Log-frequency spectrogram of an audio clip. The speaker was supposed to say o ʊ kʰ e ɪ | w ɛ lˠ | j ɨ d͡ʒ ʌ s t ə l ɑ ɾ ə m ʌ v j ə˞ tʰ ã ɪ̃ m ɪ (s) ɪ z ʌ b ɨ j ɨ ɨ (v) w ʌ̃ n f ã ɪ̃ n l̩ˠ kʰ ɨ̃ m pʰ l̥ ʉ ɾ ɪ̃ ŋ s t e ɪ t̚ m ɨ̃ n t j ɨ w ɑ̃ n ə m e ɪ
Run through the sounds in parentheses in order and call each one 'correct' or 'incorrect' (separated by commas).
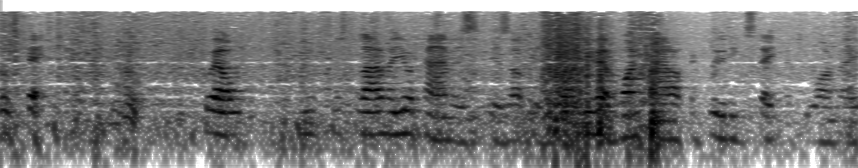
incorrect, correct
